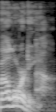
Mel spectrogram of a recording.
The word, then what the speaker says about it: Elordi: And that's how you say it, Jacob Elordi.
